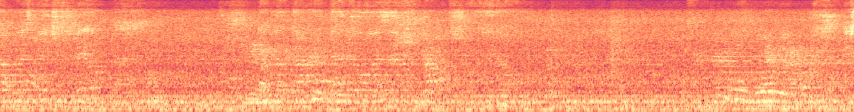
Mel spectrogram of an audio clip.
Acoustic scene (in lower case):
cafe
